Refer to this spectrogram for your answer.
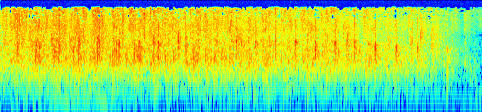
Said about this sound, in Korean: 하나님께 먼저 우리 감사와 찬송의 박수를 올려드릴까요? 또한 우리가 은혜롭게 예배드릴 수 있도록 보이는 곳에서 또 보이지 않는 곳에서 수고와 섬김을 다한 여러 봉사자들을 위해서도 우리 박수를 쳐드릴까요?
